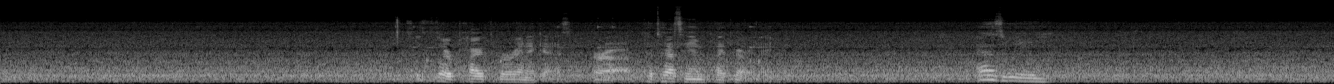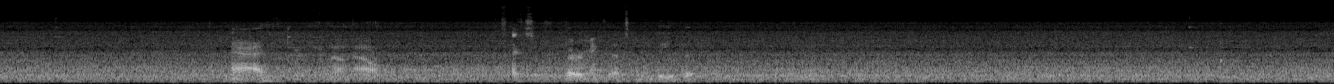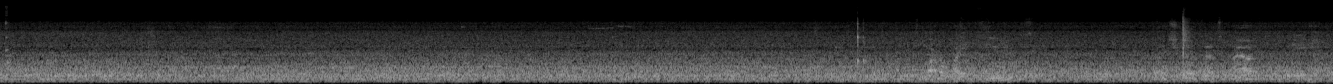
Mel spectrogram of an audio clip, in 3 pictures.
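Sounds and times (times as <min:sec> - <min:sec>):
magnetic stirrer humming: 0:00.0 - 0:40.0
steady background noise: 0:00.0 - 0:40.0.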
